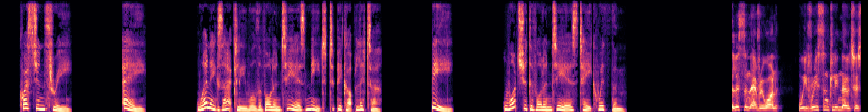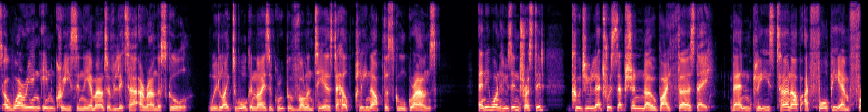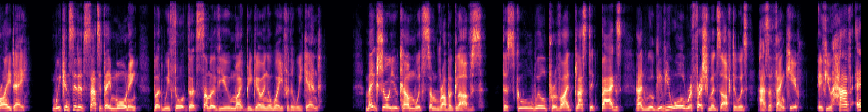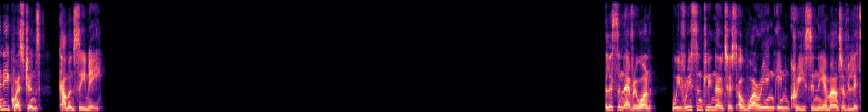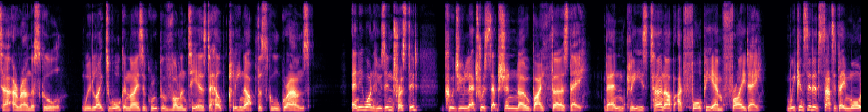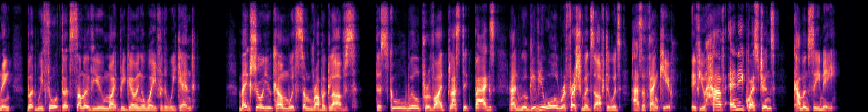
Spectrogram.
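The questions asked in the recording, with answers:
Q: When exactly will the volunteers meet to pick up litter?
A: 4 p.m. Friday

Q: What should the volunteers take with them?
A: rubber gloves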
